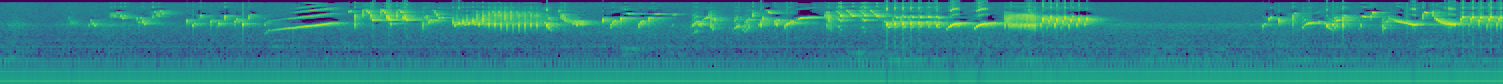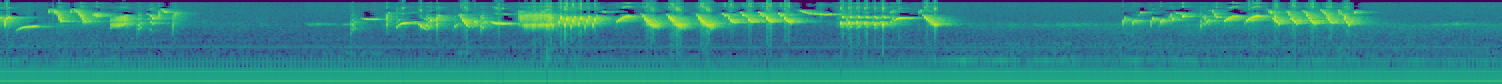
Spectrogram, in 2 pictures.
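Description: Mozambique serin × canary hybrid (mule) singing: four bouts of fast, high twittering song made of rapid trills and short rising notes, with brief pauses between bouts.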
